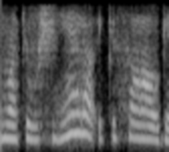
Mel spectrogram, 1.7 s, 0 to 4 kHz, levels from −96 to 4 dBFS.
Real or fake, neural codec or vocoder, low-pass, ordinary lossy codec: fake; vocoder, 22.05 kHz, 80 mel bands, HiFi-GAN; 3.6 kHz; AAC, 16 kbps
